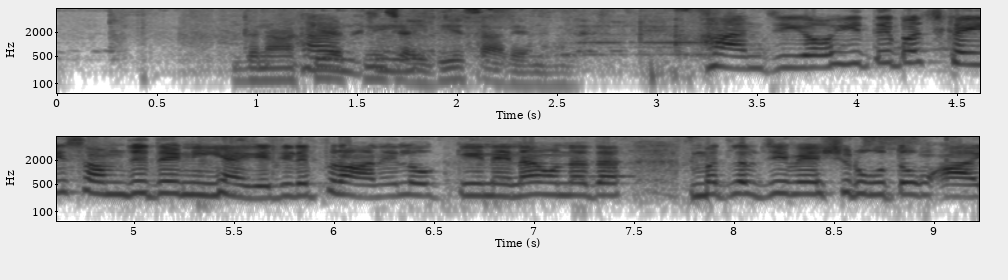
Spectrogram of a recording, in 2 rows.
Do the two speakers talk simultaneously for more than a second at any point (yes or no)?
no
